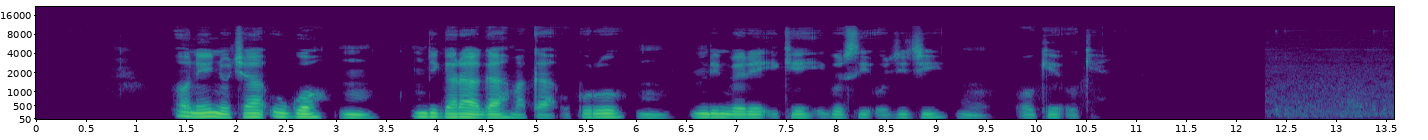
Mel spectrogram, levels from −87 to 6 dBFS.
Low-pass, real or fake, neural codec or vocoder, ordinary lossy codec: 10.8 kHz; real; none; none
